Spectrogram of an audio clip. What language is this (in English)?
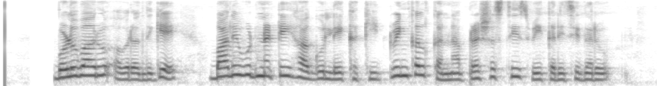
Kannada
